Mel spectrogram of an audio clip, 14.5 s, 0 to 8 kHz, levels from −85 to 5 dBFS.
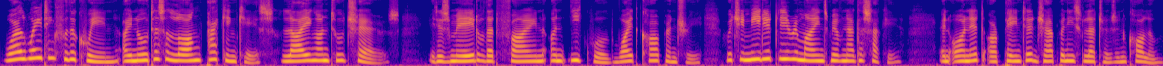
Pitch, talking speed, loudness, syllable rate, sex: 245 Hz, 160 wpm, -15 LUFS, 5.0 syllables/s, female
